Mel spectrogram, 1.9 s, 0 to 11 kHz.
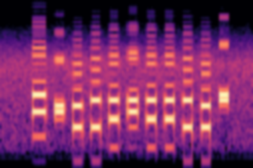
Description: Multi-frequency trunk signalling (R1, as on North American trunks), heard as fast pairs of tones, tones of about 70 ms. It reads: KP 647898874 ST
